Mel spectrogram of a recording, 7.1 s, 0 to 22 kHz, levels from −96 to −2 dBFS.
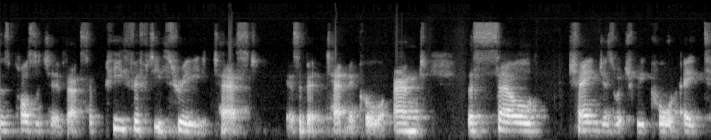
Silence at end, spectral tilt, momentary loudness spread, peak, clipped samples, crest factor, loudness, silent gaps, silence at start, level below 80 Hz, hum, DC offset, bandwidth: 0 s; -6 dB/octave; 10 LU; 0 dBFS; under 0.1%; 16 dB; -17 LUFS; none; 0 s; -66 dBFS; none; under 0.1%; 12.5 kHz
